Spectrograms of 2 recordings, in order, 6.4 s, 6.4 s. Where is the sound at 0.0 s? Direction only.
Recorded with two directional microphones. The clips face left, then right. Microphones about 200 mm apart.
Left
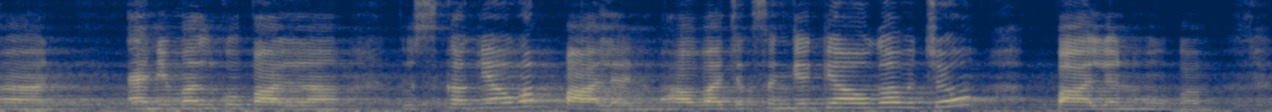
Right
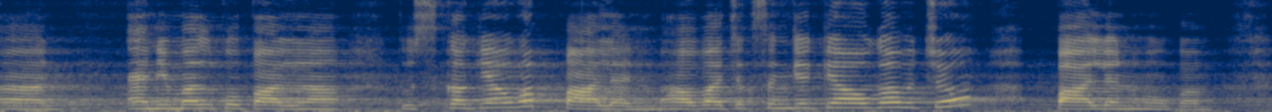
45° right (ahead or behind).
